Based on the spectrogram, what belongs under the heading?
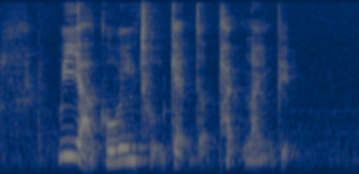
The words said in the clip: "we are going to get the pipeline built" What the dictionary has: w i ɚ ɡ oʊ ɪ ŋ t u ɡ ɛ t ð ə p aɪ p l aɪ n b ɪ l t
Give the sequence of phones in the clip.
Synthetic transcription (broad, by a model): w i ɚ ɡ oʊ ɪ ŋ t u ɡ ɛ t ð ə p aɪ p l aɪ n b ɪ t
